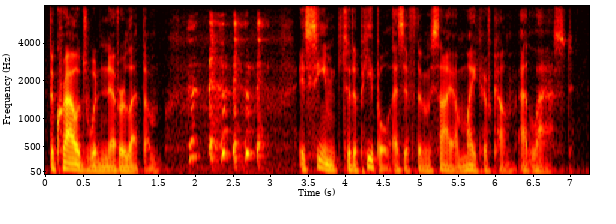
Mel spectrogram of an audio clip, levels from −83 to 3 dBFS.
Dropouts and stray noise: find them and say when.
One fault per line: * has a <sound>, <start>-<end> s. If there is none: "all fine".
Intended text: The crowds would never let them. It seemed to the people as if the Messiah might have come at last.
* has a cough, 1.9-3.0 s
